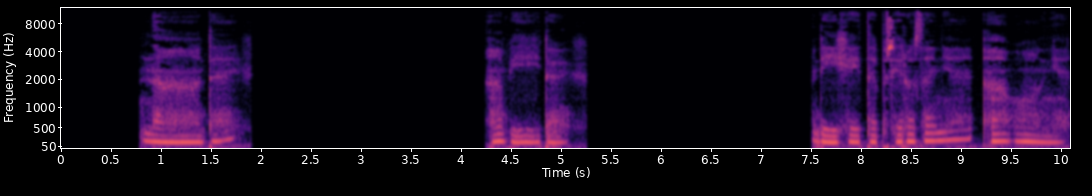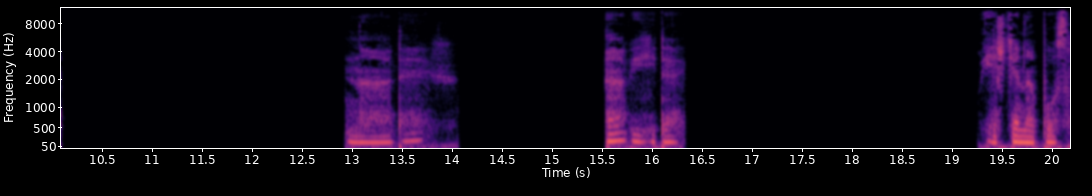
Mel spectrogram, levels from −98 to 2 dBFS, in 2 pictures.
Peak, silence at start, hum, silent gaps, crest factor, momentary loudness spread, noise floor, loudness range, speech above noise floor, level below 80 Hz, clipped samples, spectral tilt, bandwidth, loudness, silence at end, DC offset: -20 dBFS; 0.8 s; none; 1.92-4.24 s, 5.27-7.50 s, 10.11-12.92 s, 14.07-15.52 s, 16.35-19.25 s; 24 dB; 15 LU; under -90 dBFS; 10 LU; over 52 dB; -60 dBFS; under 0.1%; -5.5 dB/octave; 11.5 kHz; -39 LUFS; 0 s; under 0.1%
